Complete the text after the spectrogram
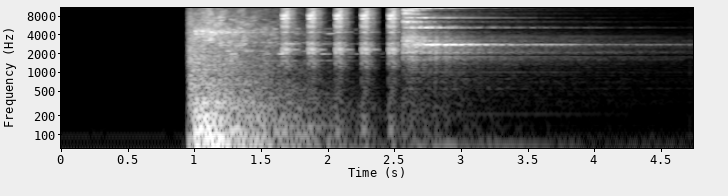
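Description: A game score counter ticks rapidly up to a chime.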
